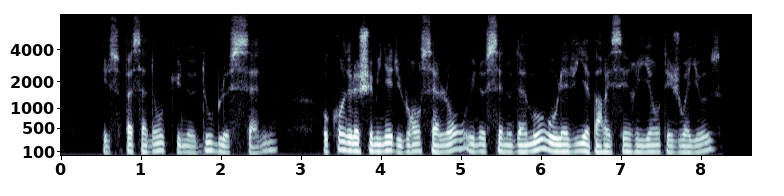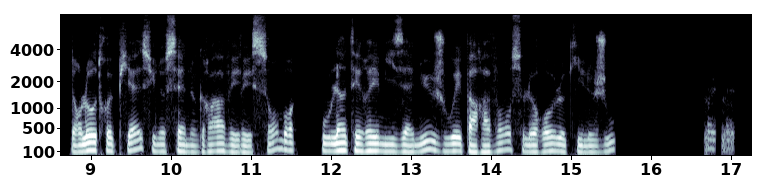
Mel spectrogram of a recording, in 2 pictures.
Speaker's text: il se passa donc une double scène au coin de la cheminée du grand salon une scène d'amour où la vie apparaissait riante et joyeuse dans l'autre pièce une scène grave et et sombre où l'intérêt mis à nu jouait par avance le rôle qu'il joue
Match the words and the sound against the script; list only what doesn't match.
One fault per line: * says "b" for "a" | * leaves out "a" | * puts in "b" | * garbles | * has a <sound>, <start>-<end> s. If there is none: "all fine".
* has a laugh, 16.7-17.1 s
